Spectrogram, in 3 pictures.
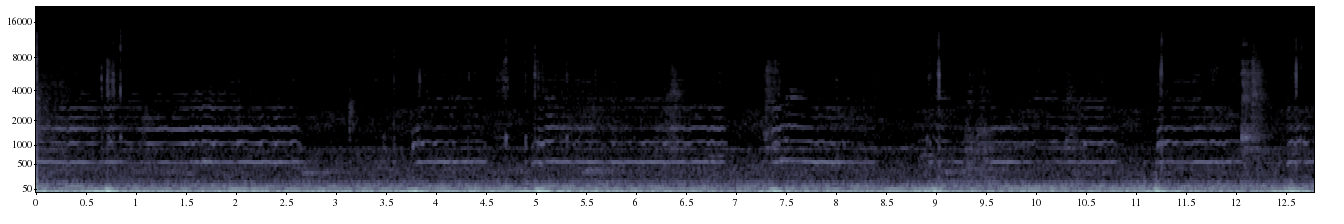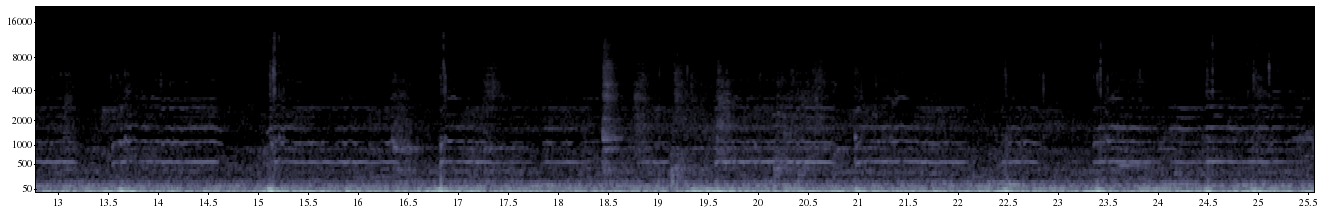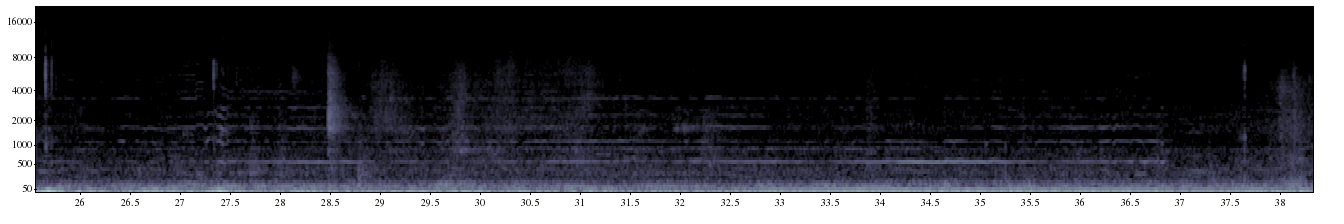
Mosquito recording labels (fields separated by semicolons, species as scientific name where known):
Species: Anopheles funestus s.s.; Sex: female; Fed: unfed; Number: one; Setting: cup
